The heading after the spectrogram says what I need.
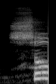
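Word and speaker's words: sew: বল পারটে পারুক পারটেন সো মানে সেলাই করা এটাকে সিউ বলব না হ্যা উচ্চারণটা যদিও মনে হচ্ছে তোমার কাছে সিউ বাট এটা কিন্তু হবে স মানে সেলাই করা সড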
